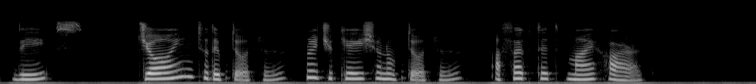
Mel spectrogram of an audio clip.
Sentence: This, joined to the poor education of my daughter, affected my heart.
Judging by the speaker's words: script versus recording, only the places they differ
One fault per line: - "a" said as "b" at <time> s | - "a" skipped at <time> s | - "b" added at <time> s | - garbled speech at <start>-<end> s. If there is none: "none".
- "poor" said as "daughter" at 2.2 s
- "my" skipped at 4.0 s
